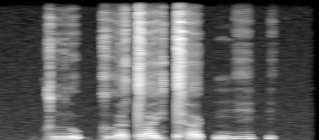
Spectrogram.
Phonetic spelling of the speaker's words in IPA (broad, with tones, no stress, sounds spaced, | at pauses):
k r u˨˩ ʔ k ɯ˩˦ a̯ t a˧ j tʰ a˨˩ k̚ ŋ i˥˩ ʔ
